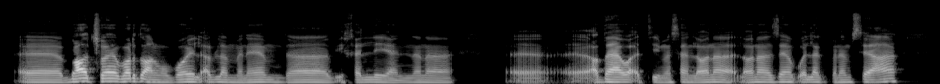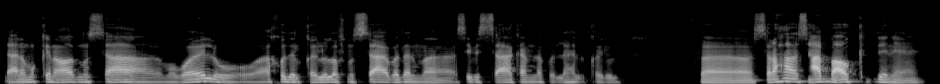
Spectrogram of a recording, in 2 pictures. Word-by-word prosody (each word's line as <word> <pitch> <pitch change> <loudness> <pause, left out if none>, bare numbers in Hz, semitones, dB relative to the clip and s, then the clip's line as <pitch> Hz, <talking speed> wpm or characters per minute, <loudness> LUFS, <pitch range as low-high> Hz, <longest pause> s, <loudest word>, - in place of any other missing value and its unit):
آآ 105 0 0
باقعد 135 +7 +7
شوية 140 0 +5
برضه 140 +1 +4
على 110 - +4
الموبايل 110 +3 0
قبل 115 0 -2
أمّا 105 -2 -4
أنام، 105 0 -3
ده 105 0 -1
بيخلّي 105 +2 -5
يعني 95 -1 -4
إن 100 - -8
أنا 100 -1 -4 0.5
آآ - - -5
أضيّع 115 +1 +5
وقتي 110 -1 -1
مثلًا 100 +1 -5
لو 100 +1 +1
أنا 110 -2 0
لو 100 - -2
أنا 110 0 0
زي 115 +2 -2
ما 115 - +1
باقول 110 0 -3
لك 110 -1 -3
بانام 105 +1 -4
ساعة، 115 +5 0 0.5
لأ - - +1
أنا 110 - 0
ممكن 120 +2 -3
أقعد 110 +1 +2
نُص 115 +1 -6
ساعة 110 -3 +2
على 100 0 -9
الموبايل 110 +7 0
وآخُد 110 +2 -4
القيلولة 110 +2 -1
في 115 +1 -11
نُص 110 +1 -2
ساعة 115 - +4
بدل 110 0 -2
ما 95 -1 -5
أسيب 110 +3 -7
الساعة 110 -1 0
كاملة 105 0 -5
كلّها 105 0 -8
للقيلولة، 100 -1 -12 0.8
فالصراحة 95 +6 +2
ساعات 125 +1 +6
بأعُك 125 0 +5
الدنيا 115 -4 -3
يعني. 95 +1 -9
110 Hz, 170 wpm, -23 LUFS, 105-115 Hz, 0.8 s, باقعد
